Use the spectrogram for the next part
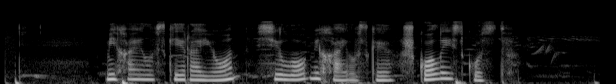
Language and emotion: Russian, neutral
